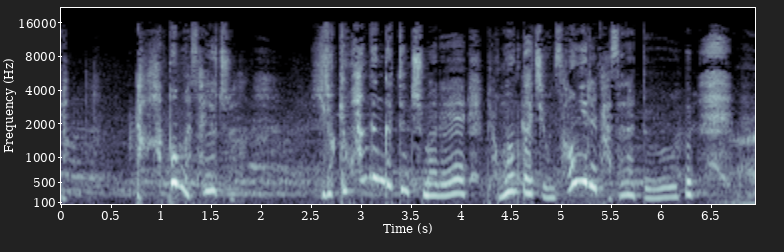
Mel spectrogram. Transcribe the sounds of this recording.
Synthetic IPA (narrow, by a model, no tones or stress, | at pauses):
ja | nahambʌnmansʰaʎːʌd͡ʑuɾa | iɾʌkʰe̞ɸwanɡɯnɡatʰɯnt͡ɕumaɾe̞pjʌŋwʌnk͈ad͡ʑionsʰʌŋiɾɯɭpasaɾado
